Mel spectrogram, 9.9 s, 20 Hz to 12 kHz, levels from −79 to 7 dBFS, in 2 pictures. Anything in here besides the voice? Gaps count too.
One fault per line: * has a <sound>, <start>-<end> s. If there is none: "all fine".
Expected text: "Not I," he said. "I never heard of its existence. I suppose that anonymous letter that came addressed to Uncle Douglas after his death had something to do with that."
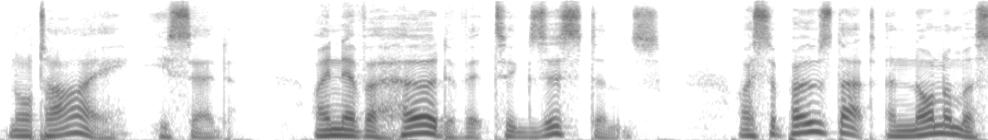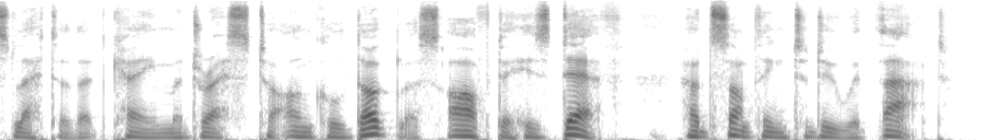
all fine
